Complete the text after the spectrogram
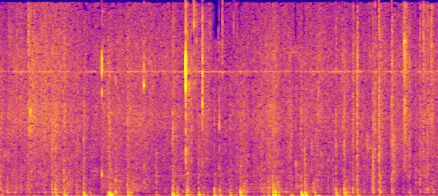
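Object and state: Foam dice.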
